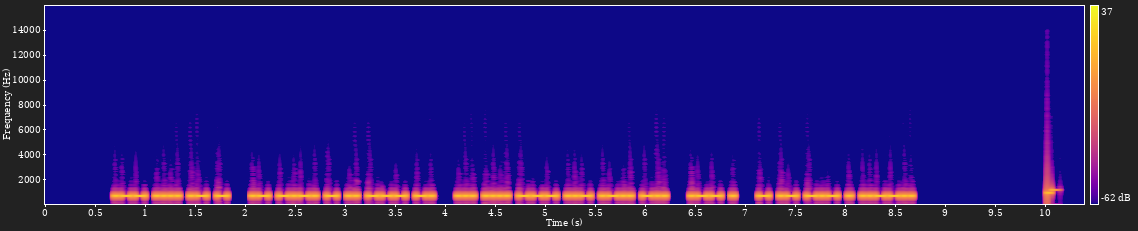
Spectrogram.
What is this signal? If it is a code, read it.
Morse code, heard as a keyed tone, about 36 wpm, 700 Hz. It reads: WHAT ACTION SHOULD WE TAKE?
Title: Sentences from Top 1000 Words - Review Part 4 - 35wpm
